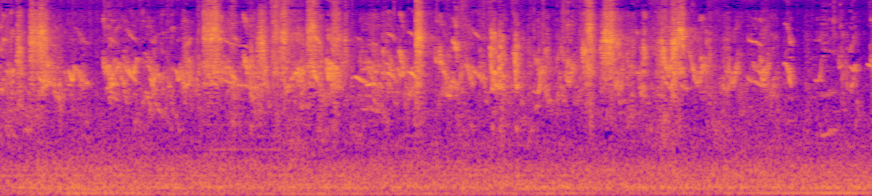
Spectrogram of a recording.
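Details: Chicks feeding on rice, giving continuous high, thin peeps in an overlapping chorus, punctuated by crisp pecking clicks.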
